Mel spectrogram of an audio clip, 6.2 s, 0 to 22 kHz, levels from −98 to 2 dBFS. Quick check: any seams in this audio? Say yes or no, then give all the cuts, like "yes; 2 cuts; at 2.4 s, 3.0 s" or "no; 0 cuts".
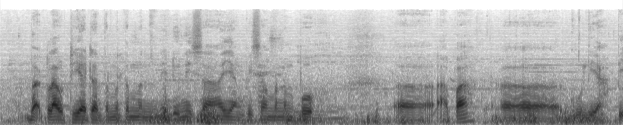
no; 0 cuts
